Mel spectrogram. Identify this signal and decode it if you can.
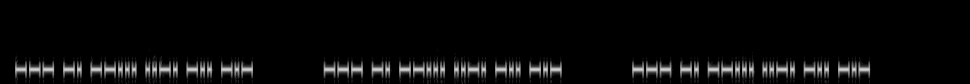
Morse code, heard as a keyed tone, about 36 wpm, 700 Hz. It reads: ON7FDK ON7FDK ON7FDK
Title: DXCC-100 Call Signs - 6 Characters - Repeated 3x - 35wpm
